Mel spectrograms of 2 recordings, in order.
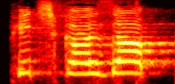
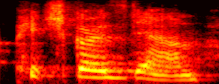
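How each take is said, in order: First: Loud high lift on "up"; pitch going up. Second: Pitch going down. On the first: Coach repeats the first option's tune, pitch up. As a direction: raise the whole phrase, "up" highest. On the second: Coach repeats the second option's tune, pitch down. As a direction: let "down" fall away to a close. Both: Shown as a demonstration.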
